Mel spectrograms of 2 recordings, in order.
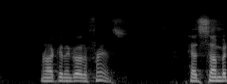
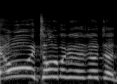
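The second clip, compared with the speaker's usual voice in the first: mocking the wife; 11 semitones higher, 3 dB louder, faster than usual. Mocking a wife taking sides.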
